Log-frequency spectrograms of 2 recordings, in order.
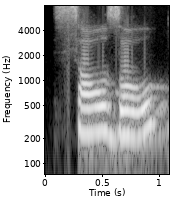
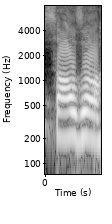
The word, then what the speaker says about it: Salzol: Sassel will, how do you say your last name? Salzol. Salzol, harder on the Z. It's Okay. a weird, like Salzburg, if that helps.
